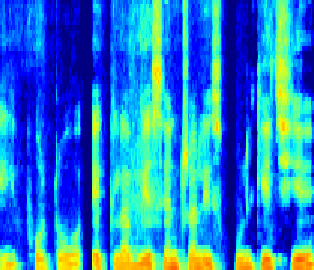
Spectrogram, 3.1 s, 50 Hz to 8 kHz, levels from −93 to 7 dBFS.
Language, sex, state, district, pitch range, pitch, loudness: Maithili, female, Bihar, Saharsa, 210-235 Hz, 225 Hz, -21 LUFS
